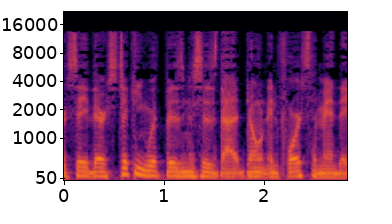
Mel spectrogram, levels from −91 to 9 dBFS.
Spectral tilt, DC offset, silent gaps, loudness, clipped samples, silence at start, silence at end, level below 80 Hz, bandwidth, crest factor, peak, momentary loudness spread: -5 dB/octave; under 0.1%; none; -23 LUFS; under 0.1%; 0 s; 0 s; -42 dBFS; 14 kHz; 16 dB; -6 dBFS; 2 LU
